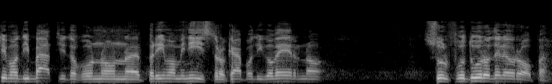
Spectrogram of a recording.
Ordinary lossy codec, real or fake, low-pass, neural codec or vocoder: none; real; none; none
